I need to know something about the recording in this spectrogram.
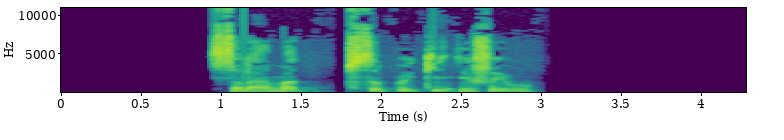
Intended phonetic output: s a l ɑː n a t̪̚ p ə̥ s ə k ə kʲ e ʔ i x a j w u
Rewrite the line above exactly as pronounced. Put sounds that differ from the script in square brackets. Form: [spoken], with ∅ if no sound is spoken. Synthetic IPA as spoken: s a l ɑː [m] a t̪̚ p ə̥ s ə [p] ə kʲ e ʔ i [ʂ] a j w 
